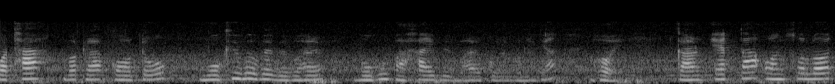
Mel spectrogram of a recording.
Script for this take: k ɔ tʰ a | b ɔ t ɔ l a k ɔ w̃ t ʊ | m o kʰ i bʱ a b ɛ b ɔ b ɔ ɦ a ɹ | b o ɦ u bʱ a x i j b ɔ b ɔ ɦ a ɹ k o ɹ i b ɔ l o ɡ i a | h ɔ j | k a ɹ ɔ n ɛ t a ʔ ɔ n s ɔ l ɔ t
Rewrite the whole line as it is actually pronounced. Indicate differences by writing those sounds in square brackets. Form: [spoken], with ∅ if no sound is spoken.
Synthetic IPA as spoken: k ɔ tʰ a | b ɔ t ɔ [ɹ] a k ɔ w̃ t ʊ | m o kʰ i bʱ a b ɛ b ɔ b ɔ ɦ a ɹ | b o ɦ u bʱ a x [a] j b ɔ b ɔ ɦ a ɹ k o ɹ i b ɔ l o ɡ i a | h ɔ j | k a ɹ ɔ n ɛ t a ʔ ɔ n s ɔ l ɔ t

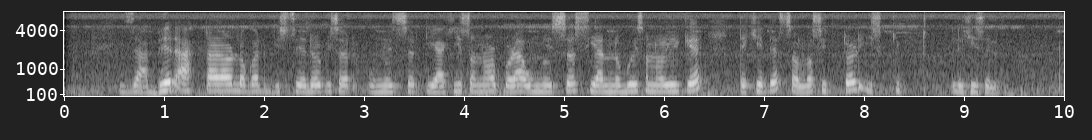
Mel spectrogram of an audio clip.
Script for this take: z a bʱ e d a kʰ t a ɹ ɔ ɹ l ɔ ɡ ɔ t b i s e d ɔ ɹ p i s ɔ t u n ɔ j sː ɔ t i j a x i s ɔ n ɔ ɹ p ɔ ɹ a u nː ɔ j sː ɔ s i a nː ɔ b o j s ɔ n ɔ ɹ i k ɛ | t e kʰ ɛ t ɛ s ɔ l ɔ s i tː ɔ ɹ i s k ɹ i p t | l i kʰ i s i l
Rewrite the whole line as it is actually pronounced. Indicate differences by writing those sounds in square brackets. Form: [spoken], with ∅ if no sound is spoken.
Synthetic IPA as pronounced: z a bʱ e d a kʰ t a ɹ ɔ ɹ l ɔ ɡ ɔ t b i s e d ɔ ɹ p i s ɔ t u n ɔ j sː ɔ t i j a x i s ɔ n ɔ ɹ p ɔ ɹ a u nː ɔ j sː ɔ s i a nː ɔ b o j s ɔ n ɔ ɹ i k ɛ | t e kʰ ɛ t ɛ s ɔ l ɔ s i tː ɔ ɹ i s k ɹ i p t | l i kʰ i s i l

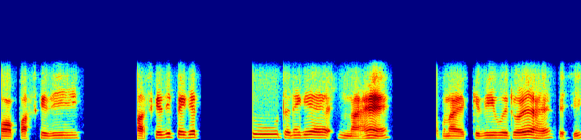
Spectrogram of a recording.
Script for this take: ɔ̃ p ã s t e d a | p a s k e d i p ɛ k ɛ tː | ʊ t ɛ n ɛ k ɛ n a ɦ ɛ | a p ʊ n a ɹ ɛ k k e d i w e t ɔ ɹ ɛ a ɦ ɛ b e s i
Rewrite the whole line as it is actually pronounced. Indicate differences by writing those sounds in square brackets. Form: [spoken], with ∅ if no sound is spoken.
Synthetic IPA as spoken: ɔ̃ p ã s [k] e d [i] | p a s k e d i p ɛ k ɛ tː | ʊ t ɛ n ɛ k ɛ n a ɦ ɛ | a p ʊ n a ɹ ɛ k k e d i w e t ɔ ɹ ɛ a ɦ ɛ b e s i

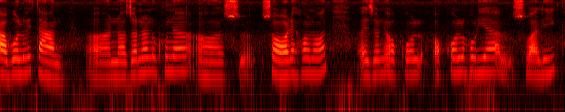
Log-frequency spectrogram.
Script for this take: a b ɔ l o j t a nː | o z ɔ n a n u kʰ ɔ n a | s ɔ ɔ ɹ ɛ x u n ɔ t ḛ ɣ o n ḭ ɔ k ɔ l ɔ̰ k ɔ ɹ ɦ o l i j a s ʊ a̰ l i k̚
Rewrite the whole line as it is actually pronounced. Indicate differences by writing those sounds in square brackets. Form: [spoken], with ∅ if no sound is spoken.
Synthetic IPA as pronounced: a b ɔ l o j t a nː | [ɔ] z ɔ n a n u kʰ [u] n a | s ɔ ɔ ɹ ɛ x [ɔ] n ɔ t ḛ [z] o n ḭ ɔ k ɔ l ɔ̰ k ɔ [l] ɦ o [ɹ] i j a s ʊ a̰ l i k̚

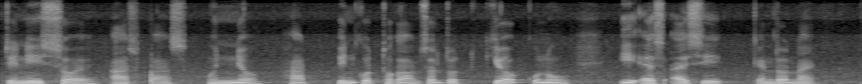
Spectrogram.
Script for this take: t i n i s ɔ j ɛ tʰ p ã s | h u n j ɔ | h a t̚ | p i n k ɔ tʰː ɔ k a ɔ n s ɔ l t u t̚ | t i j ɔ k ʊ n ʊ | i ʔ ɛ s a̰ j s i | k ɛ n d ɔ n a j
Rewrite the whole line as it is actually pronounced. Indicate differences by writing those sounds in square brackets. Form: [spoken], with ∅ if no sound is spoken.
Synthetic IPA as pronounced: t i n i s ɔ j [a] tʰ p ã s | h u n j ɔ | h a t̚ | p i n k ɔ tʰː ɔ k a ɔ n s ɔ l t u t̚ | [k] i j ɔ k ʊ n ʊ | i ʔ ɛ s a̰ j s i | k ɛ n d ɔ n a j

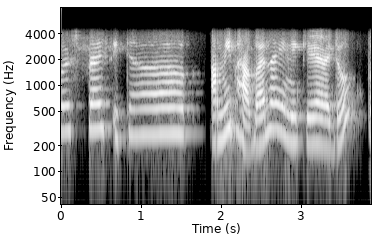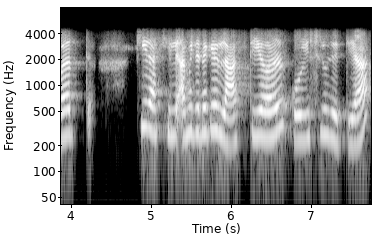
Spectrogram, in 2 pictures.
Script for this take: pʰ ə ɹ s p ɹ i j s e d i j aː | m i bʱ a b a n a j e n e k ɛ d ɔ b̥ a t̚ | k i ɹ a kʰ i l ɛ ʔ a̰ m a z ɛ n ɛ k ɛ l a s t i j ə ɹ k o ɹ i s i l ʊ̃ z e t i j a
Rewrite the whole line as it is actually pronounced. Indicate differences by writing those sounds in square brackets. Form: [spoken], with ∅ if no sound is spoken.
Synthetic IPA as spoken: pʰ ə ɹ s p ɹ [a] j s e [t] i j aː | m i bʱ a b a n a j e n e k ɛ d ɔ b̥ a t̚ | k i ɹ a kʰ i l ɛ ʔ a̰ m [i] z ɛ n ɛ k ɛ l a s t i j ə ɹ k o ɹ i s i l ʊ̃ z e t i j a

